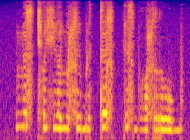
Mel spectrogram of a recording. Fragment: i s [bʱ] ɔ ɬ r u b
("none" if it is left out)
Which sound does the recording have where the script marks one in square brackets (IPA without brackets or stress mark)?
bʱ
